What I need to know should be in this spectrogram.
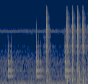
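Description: A safe's combination dial clicks as it turns.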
